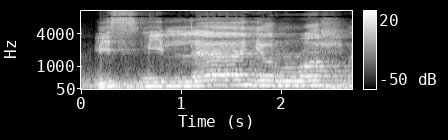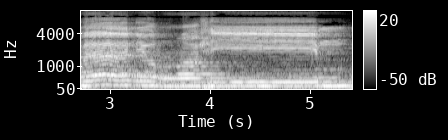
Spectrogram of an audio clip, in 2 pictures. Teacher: ketika kata Allah dipanjangkan itu salah. Nggak boleh lebih daripada 2 harakat. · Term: mad tabi'i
